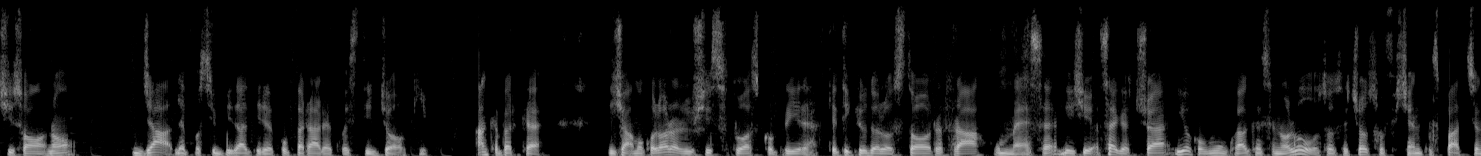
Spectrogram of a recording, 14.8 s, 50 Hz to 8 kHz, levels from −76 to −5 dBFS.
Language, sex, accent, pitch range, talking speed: Italian, male, native, 100-115 Hz, 160 wpm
